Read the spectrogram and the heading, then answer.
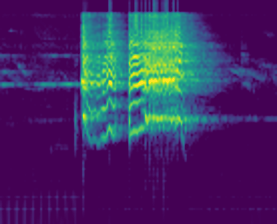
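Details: Male green junglefowl crowing to call a rival, used as a lure sound: one loud, harsh two-part crow, a short rasping burst followed by a longer hoarse drawn-out note, over a faint low hum.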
